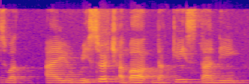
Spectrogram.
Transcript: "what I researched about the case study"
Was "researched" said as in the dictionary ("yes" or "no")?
no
